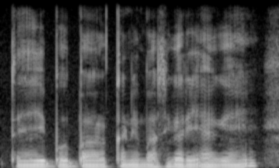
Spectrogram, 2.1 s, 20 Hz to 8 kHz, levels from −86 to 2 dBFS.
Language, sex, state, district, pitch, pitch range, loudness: Chakma, male, Tripura, Dhalai, 95 Hz, 95-100 Hz, -16 LUFS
